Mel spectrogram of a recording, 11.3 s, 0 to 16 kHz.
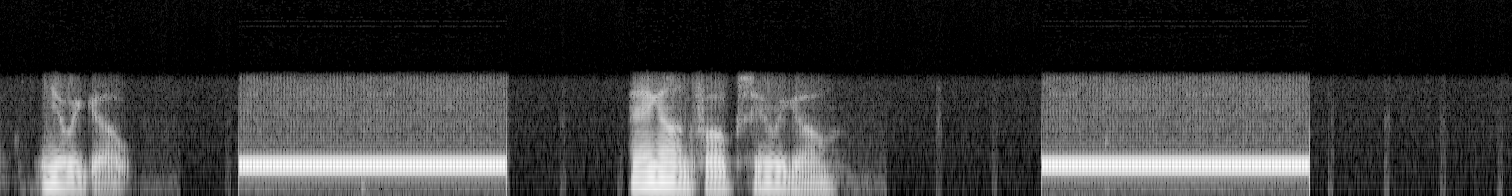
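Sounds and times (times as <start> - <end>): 
speech: 0.3 - 1.1, 4.7 - 6.3
telephone ringing tone on an outgoing call: 1.8 - 3.8, 7.8 - 9.8.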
